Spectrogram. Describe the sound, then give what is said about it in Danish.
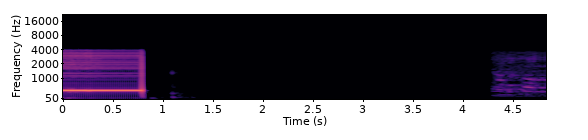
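Telephone tone as a call is placed to a police intelligence service. One steady, buzzing tone lasts just under a second, then cuts off into silence before a faint voice comes in at the end. “Derfor ringer vi til PET.”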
